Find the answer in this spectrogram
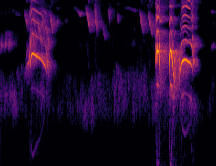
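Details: Great kiskadee in its natural habitat: a raspy burst early on, then after a pause a loud cluster of three harsh, ringing notes in quick succession; faint calls of other birds in between.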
